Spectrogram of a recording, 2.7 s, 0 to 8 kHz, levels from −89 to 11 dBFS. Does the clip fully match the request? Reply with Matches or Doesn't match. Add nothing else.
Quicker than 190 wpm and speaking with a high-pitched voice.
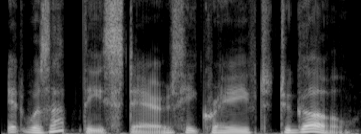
Doesn't match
